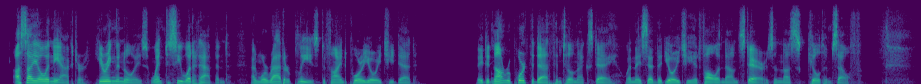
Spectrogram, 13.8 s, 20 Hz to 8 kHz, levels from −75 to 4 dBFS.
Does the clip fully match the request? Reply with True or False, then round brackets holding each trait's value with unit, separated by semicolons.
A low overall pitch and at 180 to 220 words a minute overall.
True (125 Hz; 190 wpm)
